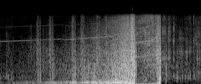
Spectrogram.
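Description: Fireworks crackle and pop overhead.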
